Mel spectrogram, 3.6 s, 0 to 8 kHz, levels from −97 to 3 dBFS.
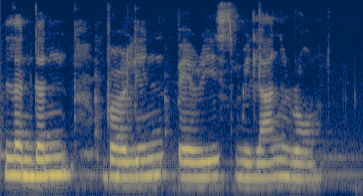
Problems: background sounds at intervals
